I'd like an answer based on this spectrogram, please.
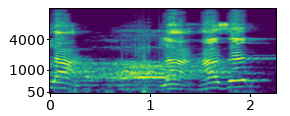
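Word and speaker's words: لِلّٰهِ: খারা জবর ল নাকি লা লা লা হাজের লিল্লাহি লিল্লাহি আরেকবার লিল্লাহি তাসনিদ মানে কি বলছিলাম শক্ত করা জাবল উচ্চারণ মানে একটু শক্ত করে উচ্চারণ করা লিল্লাহি লিল্লাহি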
